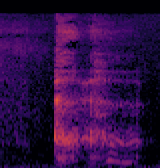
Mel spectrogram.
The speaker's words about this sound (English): And I've got a cough.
